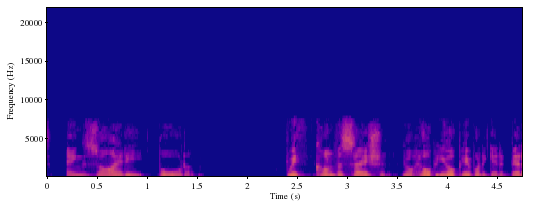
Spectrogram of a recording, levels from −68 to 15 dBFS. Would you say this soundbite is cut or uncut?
cut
